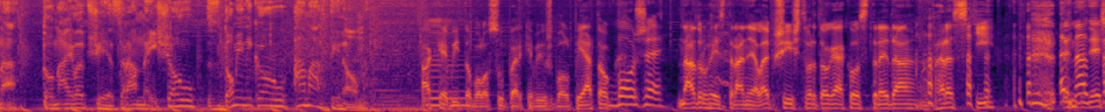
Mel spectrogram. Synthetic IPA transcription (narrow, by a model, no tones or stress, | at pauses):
na̰t̪ɔnajlɛpʃɪɛzɾanːɛ̰jʃɔʊzd̪ɔminikɔʊamaɾt̪inɔ̰mʔakɛbit̪ɔbɔlɔsupɛɾkɛbiuʒbɔlpɪat̪ɔkbɔʒɛnad̪ɾuɦɛjst̪ɾaɲɛlɛpʃiːʃt̪ʋr̩t̪ɔɡakɔst̪ɾɛd̪avɦr̩sci | t̪ɛnɲɛ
